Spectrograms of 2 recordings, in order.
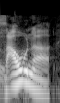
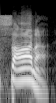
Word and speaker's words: sauna: like the fins do sauna yeah yeah it's not SAA if you say SAA up here they'll flog you so be aware of that if you come up here and say sauna yeah you better start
